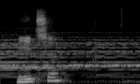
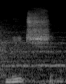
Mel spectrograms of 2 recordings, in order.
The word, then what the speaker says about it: Nietzsche: Nietzsche? Nietzsche.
